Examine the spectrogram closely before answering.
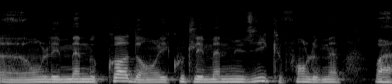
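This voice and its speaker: A man at a fairly slow pace, medium in pitch with a dark, mellow tone, on a very clean recording with a silent background. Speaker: philosophy video blogger. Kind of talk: spoken commentary on a book. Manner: halting, many repetitions.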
